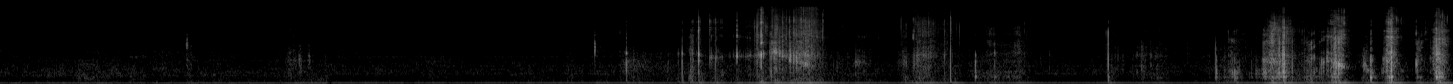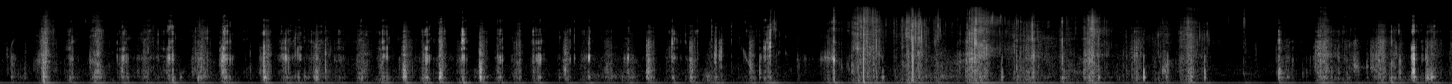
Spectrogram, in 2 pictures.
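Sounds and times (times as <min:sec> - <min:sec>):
person crunching crisp food: 0:06.0 - 0:29.0.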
